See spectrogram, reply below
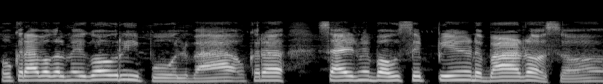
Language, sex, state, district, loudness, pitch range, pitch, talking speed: Bhojpuri, male, Uttar Pradesh, Ghazipur, -15 LUFS, 160-195 Hz, 185 Hz, 150 wpm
